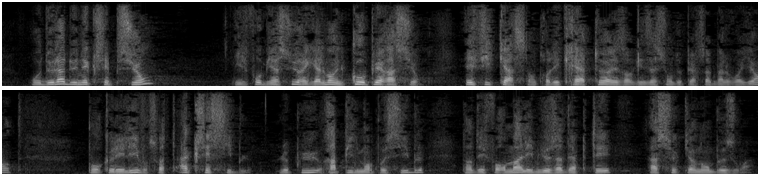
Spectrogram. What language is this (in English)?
French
